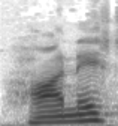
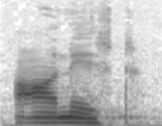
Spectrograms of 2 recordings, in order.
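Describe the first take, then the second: First: The word begins with an h sound. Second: The word begins with a vowel sound. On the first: The speaker calls it wrong. "हॉनेस्ट मत पढ़िएगा" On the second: The speaker calls it right. "इसमें आपका एच silent होता है"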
